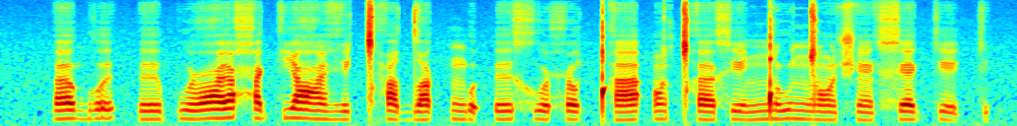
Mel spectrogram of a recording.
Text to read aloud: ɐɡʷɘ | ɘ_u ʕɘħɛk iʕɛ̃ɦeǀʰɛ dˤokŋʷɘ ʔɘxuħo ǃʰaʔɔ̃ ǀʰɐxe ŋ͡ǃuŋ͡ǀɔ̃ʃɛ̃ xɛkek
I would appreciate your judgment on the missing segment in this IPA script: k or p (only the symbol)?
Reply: p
